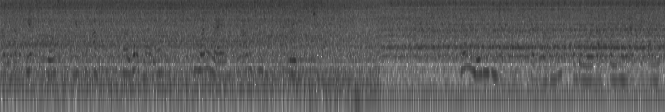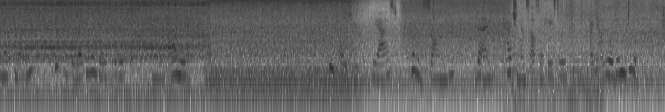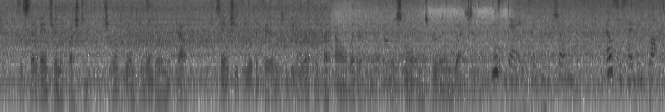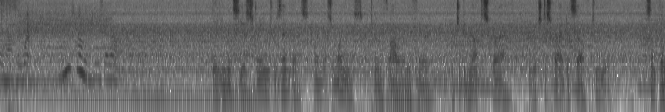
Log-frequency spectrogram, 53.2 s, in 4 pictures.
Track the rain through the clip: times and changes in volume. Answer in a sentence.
You can hear the rain from 21.2 to 53.1 s, at a steady volume.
